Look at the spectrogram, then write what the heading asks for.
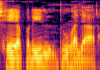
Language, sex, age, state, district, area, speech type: Maithili, male, 30-45, Bihar, Sitamarhi, urban, spontaneous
